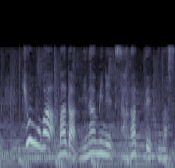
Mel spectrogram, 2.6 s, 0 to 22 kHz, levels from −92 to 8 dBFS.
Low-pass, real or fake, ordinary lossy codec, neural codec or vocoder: none; real; none; none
